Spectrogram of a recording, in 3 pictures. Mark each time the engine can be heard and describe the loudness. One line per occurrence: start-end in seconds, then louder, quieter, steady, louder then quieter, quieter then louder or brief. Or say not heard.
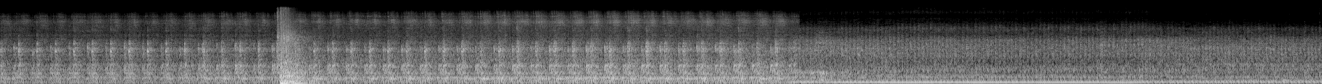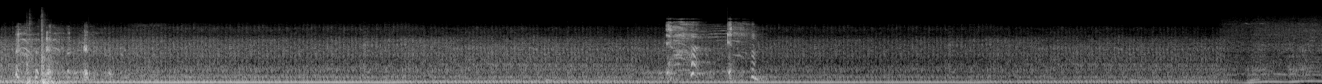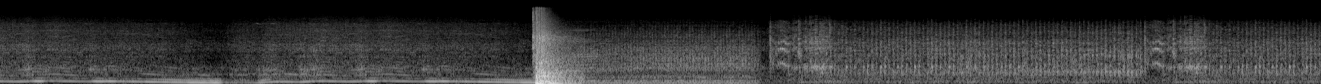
0.0-39.6 quieter.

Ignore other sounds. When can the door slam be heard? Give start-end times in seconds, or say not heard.
2.8-3.3, 13.4-13.9, 31.8-32.3.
